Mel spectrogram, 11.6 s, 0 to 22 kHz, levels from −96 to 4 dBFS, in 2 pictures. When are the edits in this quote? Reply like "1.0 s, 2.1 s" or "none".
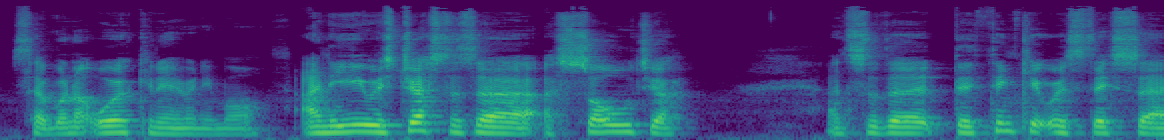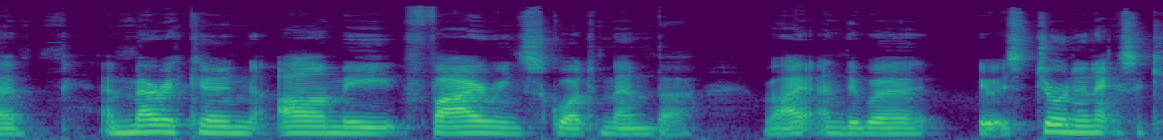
1.4 s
